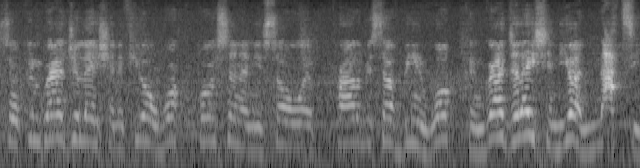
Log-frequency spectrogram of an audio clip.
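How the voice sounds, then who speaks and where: Noticeable background noise sits behind a woman talking at a very fast pace. Her voice is high, with ordinary pitch variation. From Israel. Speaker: guest. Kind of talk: casual chat.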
